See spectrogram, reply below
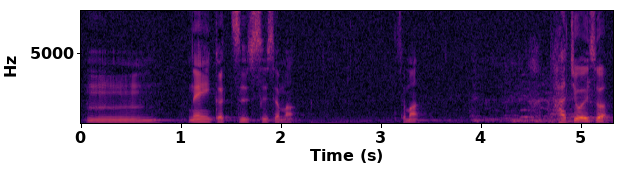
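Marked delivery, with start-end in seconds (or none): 0.1-3.4 hinting prompt. Shown as a demonstration. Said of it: "你不能这样".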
